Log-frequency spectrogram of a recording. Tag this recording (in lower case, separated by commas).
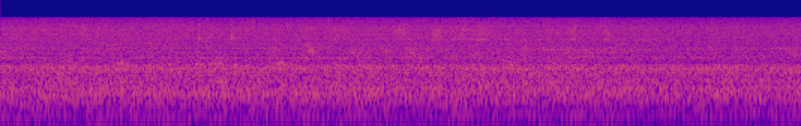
inside a small room, speech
